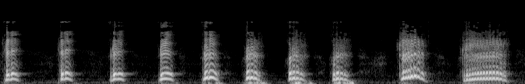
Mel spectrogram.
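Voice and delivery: "ル" flicks pushed with air, growing into longer trills; flicked R with breath. Shown as a demonstration. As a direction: send breath through each "ル" until it starts to roll. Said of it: "息も一緒に送ります".

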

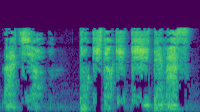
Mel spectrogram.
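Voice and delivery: whispered, embarrassed and slow; a shy fan's tiny whisper. Retold or imitated. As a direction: barely breathe it out like a secret. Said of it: "そんな小声で言わなくていいよ".

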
